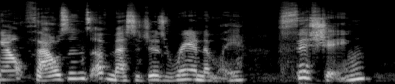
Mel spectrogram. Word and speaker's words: phishing: thousands of messages randomly phishing right sounds like fishing but it's spelled with a pH so they're phishing to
